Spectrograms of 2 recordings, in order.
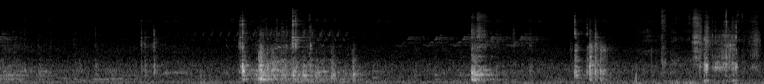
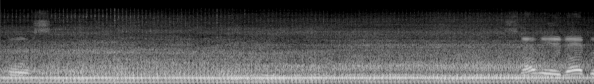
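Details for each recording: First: Briggs & Stratton Classic mower engine, pull-cord cranking: rattly popping, no firing; suspected low compression or stuck valve. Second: Briggs & Stratton Classic push mower engine swapped onto a Hyper Tough deck: steady even buzz at constant speed, no misses, surging or knocks, runs smoother than before; normal running.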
